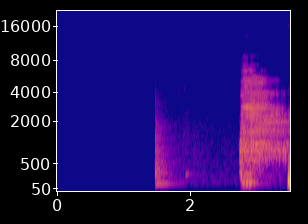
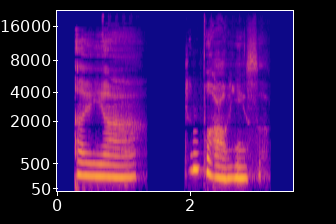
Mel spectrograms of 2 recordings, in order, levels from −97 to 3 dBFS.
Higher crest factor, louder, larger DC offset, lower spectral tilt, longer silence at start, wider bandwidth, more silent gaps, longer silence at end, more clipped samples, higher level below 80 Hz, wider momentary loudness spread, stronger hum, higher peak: first, 24 dB vs 16 dB; second, -34 LUFS vs -25 LUFS; neither; about the same, -5 dB/octave vs -6 dB/octave; first, 1.45 s vs 0.25 s; second, 9.2 kHz vs 15.5 kHz; second, none vs 1.74-1.91 s; second, 0 s vs 0.5 s; neither; second, -82 dBFS vs -64 dBFS; first, 21 LU vs 10 LU; neither; second, -16 dBFS vs -10 dBFS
